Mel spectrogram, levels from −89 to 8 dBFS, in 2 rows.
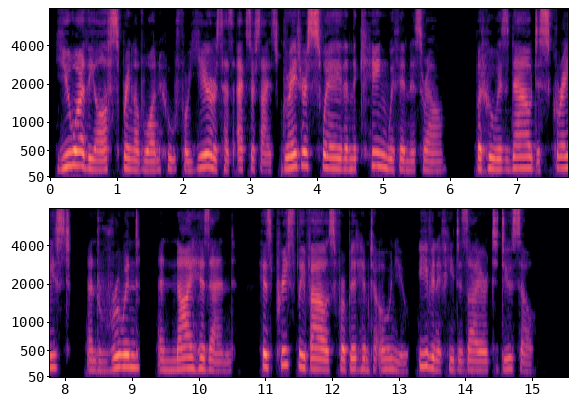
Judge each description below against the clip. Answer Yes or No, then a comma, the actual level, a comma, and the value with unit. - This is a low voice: No, medium, 180 Hz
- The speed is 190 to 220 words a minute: No, average, 175 wpm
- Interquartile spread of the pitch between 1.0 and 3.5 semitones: Yes, average, 3.1 semitones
